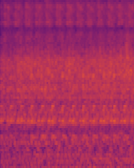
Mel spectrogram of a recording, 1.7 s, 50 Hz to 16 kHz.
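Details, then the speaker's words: Sonalika 734 DI tractor after replacing the clutch plate, pressure plate and clutch bearing: steady, even diesel idle with no grinding or clash going into gear; the clutch now disengages cleanly. "Clutch दबाकर गैर लगाने पे अब कोई आवाज नहीं है हमारा गैर अच्छे से ग जा रहा है ये आप देख सकते हैं गियर लगाने में कोई आवाज नहीं है"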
